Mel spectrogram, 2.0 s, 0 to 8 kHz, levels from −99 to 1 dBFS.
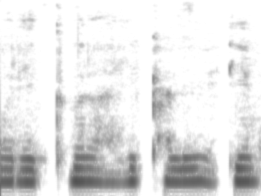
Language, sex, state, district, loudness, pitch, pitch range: Marathi, male, Maharashtra, Sindhudurg, -43 LUFS, 150 Hz, 145-150 Hz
